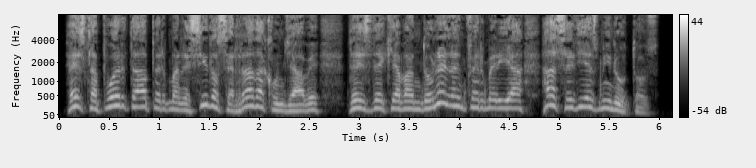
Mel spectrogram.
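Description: Dumbledore, a man doing a calm old headmaster. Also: high voice, slightly rough, no room sound, studio quality, pitched above the performer's own voice. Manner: calm, measured, gently firm.

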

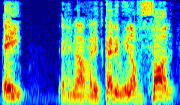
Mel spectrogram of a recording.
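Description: A man's voice: a little high, expressive, slightly rough, full character voice. An actor playing a boastful, bossy rustic husband in a radio comedy, with an Egyptian Arabic accent, blustering and scolding his wife. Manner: blustering and scolding, quick to shout. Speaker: lead comic actor.

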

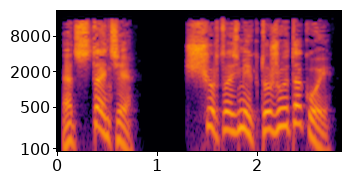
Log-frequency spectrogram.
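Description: A man doing an arrogant, hot-tempered gentleman. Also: high-pitched, wildly swooping pitch, a little slow, no echo, clean studio sound, pitched above the performer's own voice, heavily acted. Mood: angry. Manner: haughty, snapping, indignant.

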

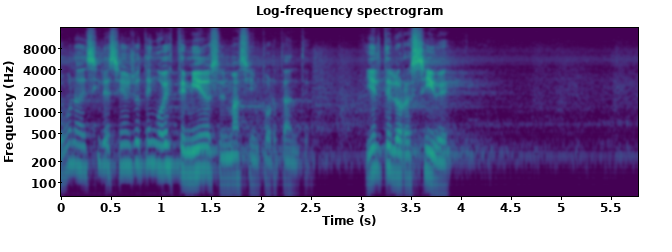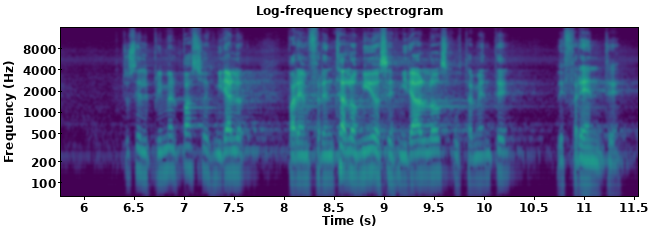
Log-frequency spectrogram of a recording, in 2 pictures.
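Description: Deacon, earnest conversational homily, bright voice, church echo. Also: male voice, mid-range voice, slight background noise. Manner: earnest, conversational preaching with quoted prayers. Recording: long church reverb.

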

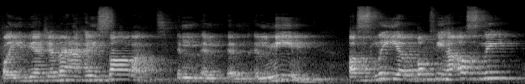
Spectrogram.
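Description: High, bright-voiced man teaching in an echoey room. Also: lively intonation, fairly quick. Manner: quizzes students, chants verse examples. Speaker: Quran teacher. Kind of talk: recitation rules lesson to a class. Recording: roomy echo, distant mic.

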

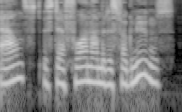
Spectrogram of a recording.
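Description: A woman's voice: on the low side, unhurried, no room sound, lightly acted. A woman voicing a teasing young man, a wisecracking brother with mock-dramatic jokes, read in a dry studio. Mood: joking. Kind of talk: literary reading.

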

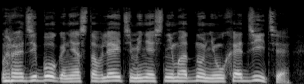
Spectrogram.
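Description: A man's voice: on the high side, fairly even intonation, fast talker, dark tone, dry recording, studio quality, voice pushed up, lightly acted. A man voicing a frightened young woman who cries out and pleads urgently, in a read-aloud story. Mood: frantic pleading.

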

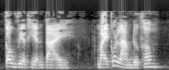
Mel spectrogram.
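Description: A woman's voice: lowish voice, moderate pace, natural voice. A woman voicing a harsh older mistress of a rich household, speaking curtly and with scorn. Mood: stern. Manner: curt, scornful, bossy.

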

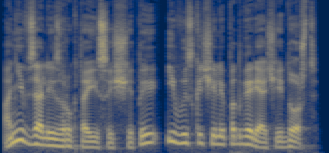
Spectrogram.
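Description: A man reads an audiobook with dramatic expression and a lively, varied pitch. The sound is dry and close, with no room around it. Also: fast talker, no room sound. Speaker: audiobook narrator. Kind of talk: scripted narration.

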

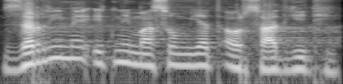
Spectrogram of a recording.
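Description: A man narrating a novel in a steady, measured reading style. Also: on the high side. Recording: long hall reverb.

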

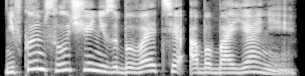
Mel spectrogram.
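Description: A woman's voice: on the low side, lively intonation, moderate pace, dry recording, clean studio sound, close to an everyday voice. Woman reading a teasing, charming prince. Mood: drawling. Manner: drawling and playfully ironic. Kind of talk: audiobook character reading.

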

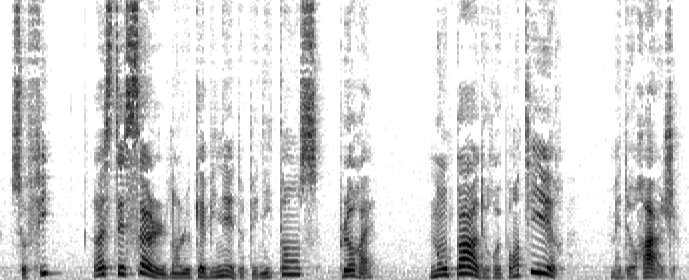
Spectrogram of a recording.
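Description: Woman narrator, storybook reading, expressive and dramatic, animated pitch. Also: slightly rough.

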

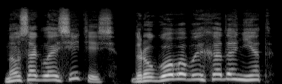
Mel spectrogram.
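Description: A man's voice: high voice, animated, unhurried, darkish tone, no echo, clean studio sound, voice pushed up. A man voicing a young male mage who sighs and talks wryly. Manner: sighing, wry.

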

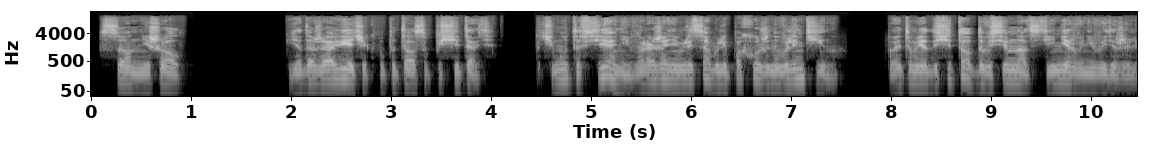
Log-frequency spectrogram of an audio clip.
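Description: A man narrating a first-person audiobook in an even, weary, matter-of-fact way. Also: fairly low pitch, no echo, clean studio sound.

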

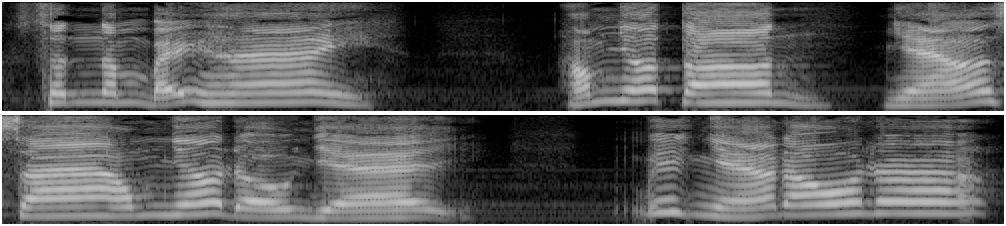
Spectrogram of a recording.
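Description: A woman voicing the vengeful ghost of a murdered teenage girl, pleading slowly in a Southern Vietnamese accent. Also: sits high, clean tone, soft background music. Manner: pleading, slow and plaintive.

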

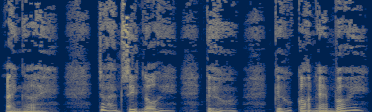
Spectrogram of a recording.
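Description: A man voicing a beaten woman begging desperately for her child, pitched up. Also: animated, normal speed, creaky, dark tone, slightly rough, dry recording, studio quality, exaggerated voice. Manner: pleading, desperate.

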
